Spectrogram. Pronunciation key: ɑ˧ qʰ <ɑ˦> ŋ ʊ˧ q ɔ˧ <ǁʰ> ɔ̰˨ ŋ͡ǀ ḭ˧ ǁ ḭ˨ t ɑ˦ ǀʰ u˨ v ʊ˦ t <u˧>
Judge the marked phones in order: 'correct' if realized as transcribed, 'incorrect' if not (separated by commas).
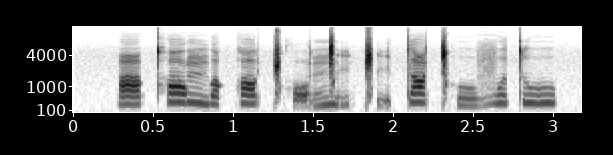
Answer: incorrect, correct, incorrect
